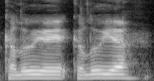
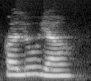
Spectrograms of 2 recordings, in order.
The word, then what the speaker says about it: Kaluuya: Get Out stars Daniel Kaluuya. I'm sorry, I messed up that last name. Kaluuya pronunciation. – Here we go. Daniel Kaluuya. – Okay. That's how you say Daniel that? Daniel Kaluuya. Oh, all right.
